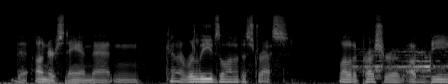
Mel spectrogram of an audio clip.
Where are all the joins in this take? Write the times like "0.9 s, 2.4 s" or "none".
none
